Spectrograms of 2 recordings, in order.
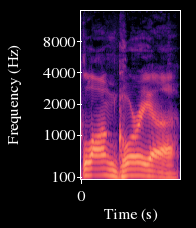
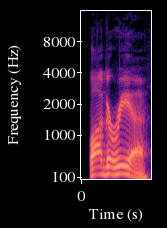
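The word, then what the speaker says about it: logorrhea: Yeah, it's called like Longoria or something. I can't remember how to pronounce it. Logoria.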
